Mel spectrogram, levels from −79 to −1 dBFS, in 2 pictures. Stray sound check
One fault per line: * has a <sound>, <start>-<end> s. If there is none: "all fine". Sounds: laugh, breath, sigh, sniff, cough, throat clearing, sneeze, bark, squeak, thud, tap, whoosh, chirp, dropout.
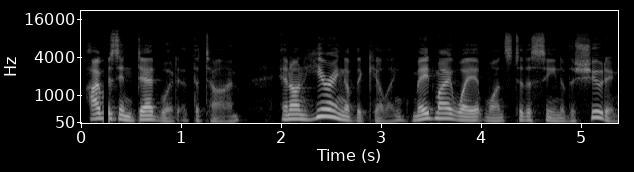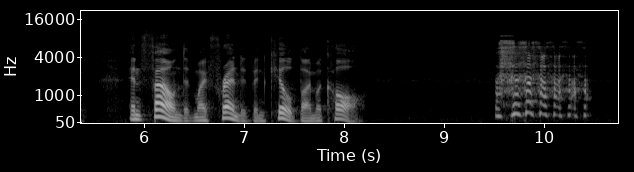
* has a dropout, 0.2-0.3 s
* has a laugh, 9.5-10.5 s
